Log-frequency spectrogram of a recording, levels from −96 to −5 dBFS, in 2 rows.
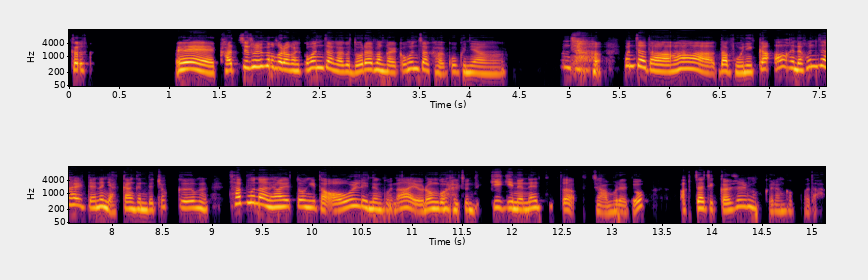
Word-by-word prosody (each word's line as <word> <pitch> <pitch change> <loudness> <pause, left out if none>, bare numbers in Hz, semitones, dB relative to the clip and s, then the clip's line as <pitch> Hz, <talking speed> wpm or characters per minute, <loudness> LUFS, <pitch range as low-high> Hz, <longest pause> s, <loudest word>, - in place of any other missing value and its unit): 그 250 -1 +2 0.9
네. 255 -8 +7
같이 235 +7 +1
술 345 +1 +4
먹으러 300 -9 +4
갈 230 -1 +1
거 255 - -3
혼자 315 -2 +3
가고 210 -2 0
노래방 250 +4 +2
갈 200 -2 -1
거 220 - -7
혼자 280 -1 0
가고. 195 -1 -7
그냥 180 -4 -5 0.5
혼자, 315 -3 -3 0.4
혼자 375 -3 +3
다 240 - +2 0.2
하다 230 -6 +3
보니까. 200 +7 0
'아 320 - +2
근데 290 -6 +3
혼자 365 +5 0
할 310 -2 0
때는 240 +1 +2
약간 210 -1 -3
근데 190 -2 -1
쪼끔 225 -1 -4 0.2
차분한 350 -6 +2
활동이 255 -1 +1
더 185 -4 -2
어울리는구나.' 210 0 -1
요런 190 +6 0
거를 195 -2 -3
좀 185 0 -6
느끼기는 210 -1 -3
했었죠. 230 -5 -7
아무래도 145 +2 -6 0.4
왁자지껄 195 -5 -3
술 260 +3 -5
먹고 240 -4 -5
이런 160 0 -11
것보다. 160 0 -20
230 Hz, 355 characters per minute, -22 LUFS, 195-270 Hz, 0.9 s, 네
